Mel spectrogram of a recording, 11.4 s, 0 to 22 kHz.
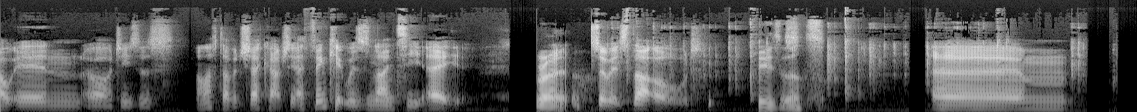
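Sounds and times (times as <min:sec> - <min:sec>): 
speech: 0:00.1 - 0:04.7, 0:05.4 - 0:08.4, 0:09.3 - 0:10.9
computer keyboard typing: 0:06.2 - 0:10.9.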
